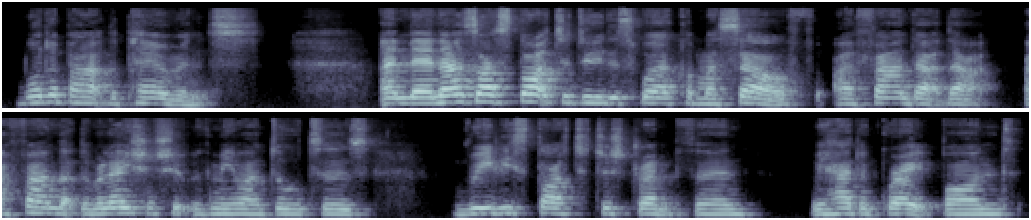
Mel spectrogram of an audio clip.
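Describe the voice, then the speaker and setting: A middle-aged woman, a parent and teen coach, telling her story in an interview with an earnest, reflective manner and frequent "um" and "yeah". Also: on the low side.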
